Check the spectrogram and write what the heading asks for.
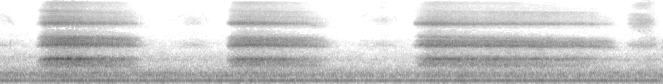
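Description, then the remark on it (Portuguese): Three breathy airflow sounds in a breathing exercise: a deep breath drawn in through the nose, then released through the mouth in three audible pushes, the last one long and drawn out, over a faint steady low hum. “Uma inspiração profunda pelo nariz, né? Soltando o ar pela boca em três tempos.”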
